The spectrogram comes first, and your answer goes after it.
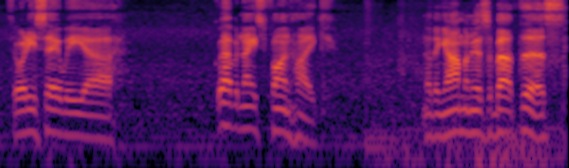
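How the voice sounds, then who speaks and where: A man at a moderate pace with fairly even intonation, long and frequent pauses, and noticeable background noise. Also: medium pitch for a man. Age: 40s. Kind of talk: casual talk to camera while hiking.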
